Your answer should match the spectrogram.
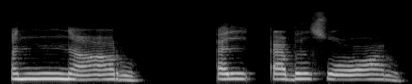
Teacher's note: را ساکن ما قبل الف آ گیا، پھر بھی موٹا پڑھیں گے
